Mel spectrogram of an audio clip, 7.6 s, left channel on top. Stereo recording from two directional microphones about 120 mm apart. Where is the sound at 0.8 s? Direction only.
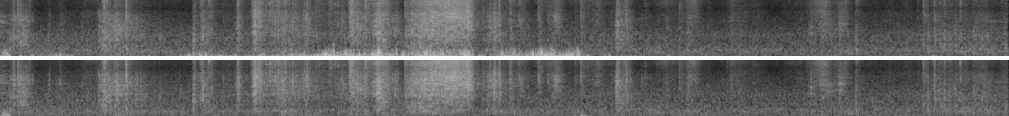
10° right (ahead or behind).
